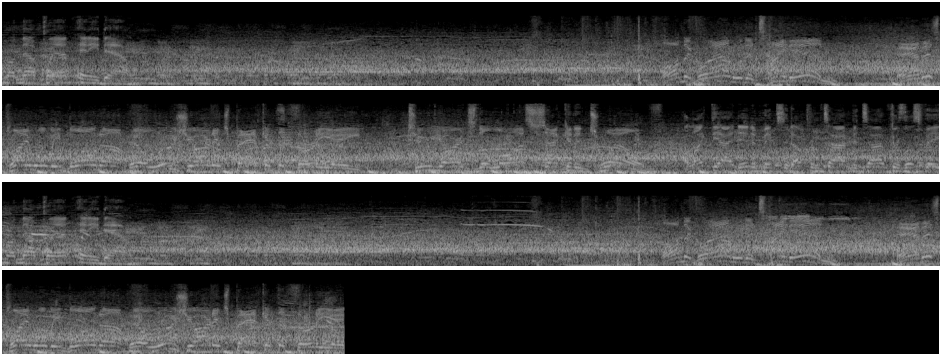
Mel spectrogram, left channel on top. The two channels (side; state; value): right; drops out; at 12.8 s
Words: run that play on any down. On the ground with a tight end. And this play will be blown up. He'll lose yardage back at the 38. 2 yards the loss, 2nd and 12. I like the idea to mix it up from time to time because, let's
